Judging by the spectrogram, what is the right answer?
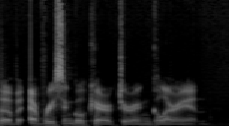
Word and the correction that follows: Golarion: Please, that's Golarion.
